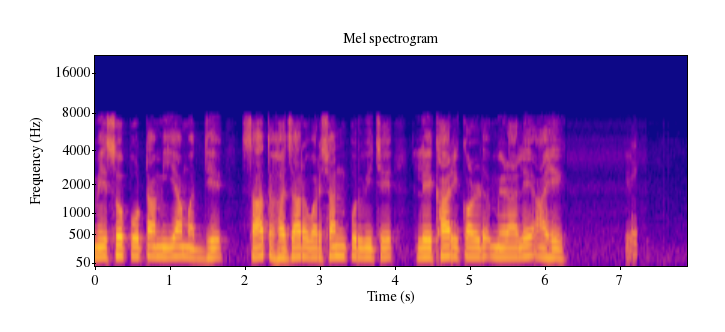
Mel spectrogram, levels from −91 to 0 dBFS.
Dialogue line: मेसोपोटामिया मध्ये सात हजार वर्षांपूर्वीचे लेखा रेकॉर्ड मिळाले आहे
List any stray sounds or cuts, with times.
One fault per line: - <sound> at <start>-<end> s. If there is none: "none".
- laugh at 7.1-7.2 s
